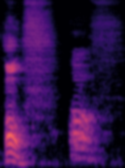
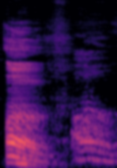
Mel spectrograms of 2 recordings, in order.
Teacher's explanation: Please take note that this F is realized as what? V.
